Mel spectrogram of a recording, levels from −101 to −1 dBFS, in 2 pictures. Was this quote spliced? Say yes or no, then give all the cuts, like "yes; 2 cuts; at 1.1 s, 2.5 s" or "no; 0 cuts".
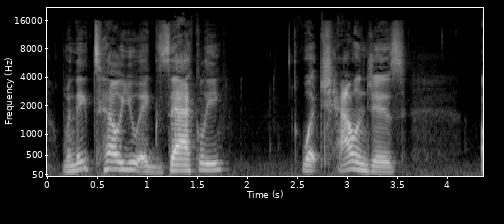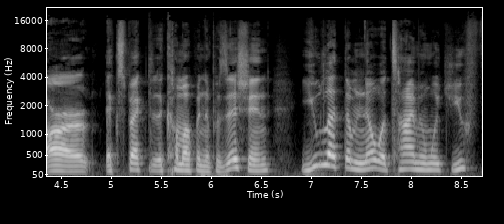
no; 0 cuts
